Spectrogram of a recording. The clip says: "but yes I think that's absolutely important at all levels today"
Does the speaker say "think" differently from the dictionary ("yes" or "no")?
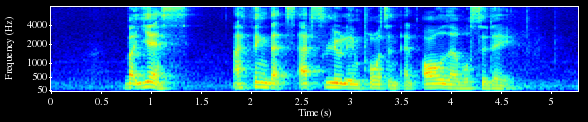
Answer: no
